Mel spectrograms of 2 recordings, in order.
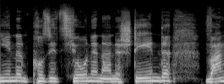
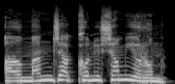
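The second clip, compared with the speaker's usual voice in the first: feigning foreigner; 7 semitones higher than usual. Acted. Hassan feigns speaking no German.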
